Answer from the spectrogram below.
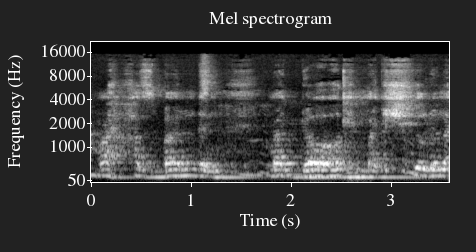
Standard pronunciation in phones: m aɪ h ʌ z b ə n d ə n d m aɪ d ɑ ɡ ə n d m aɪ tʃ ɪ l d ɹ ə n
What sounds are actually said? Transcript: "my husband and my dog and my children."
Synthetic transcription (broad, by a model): m aɪ h ʌ z b ə n d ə n m aɪ d ɑ ɡ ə n m aɪ tʃ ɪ l d ɹ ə n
